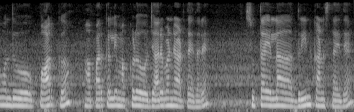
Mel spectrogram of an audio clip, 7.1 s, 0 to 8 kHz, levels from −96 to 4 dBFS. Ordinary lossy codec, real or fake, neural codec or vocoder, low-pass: none; real; none; 7.2 kHz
